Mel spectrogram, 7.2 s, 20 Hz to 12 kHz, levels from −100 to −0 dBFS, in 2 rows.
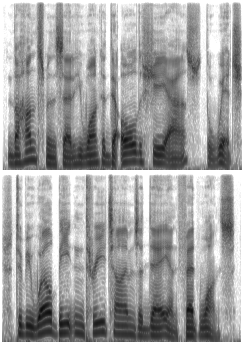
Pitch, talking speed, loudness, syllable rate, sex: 115 Hz, 185 wpm, -17 LUFS, 4.0 syllables/s, male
